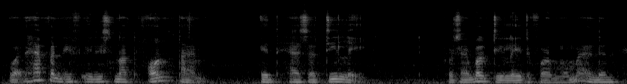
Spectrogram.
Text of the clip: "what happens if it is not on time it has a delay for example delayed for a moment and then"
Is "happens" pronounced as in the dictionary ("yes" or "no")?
no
